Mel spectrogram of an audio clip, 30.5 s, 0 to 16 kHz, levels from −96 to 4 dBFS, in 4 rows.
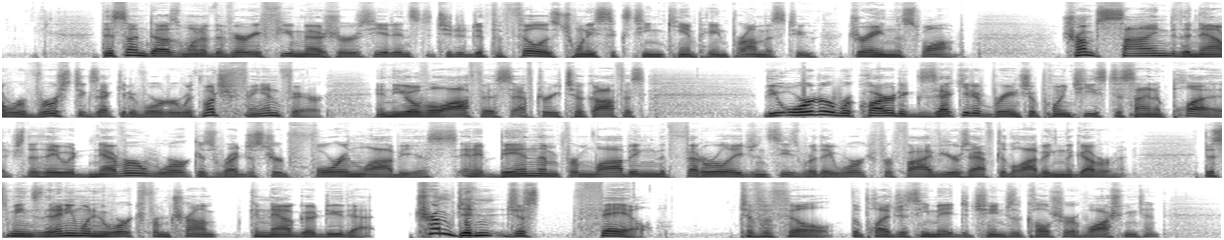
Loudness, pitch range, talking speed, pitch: -19 LUFS, 115-135 Hz, 205 wpm, 125 Hz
